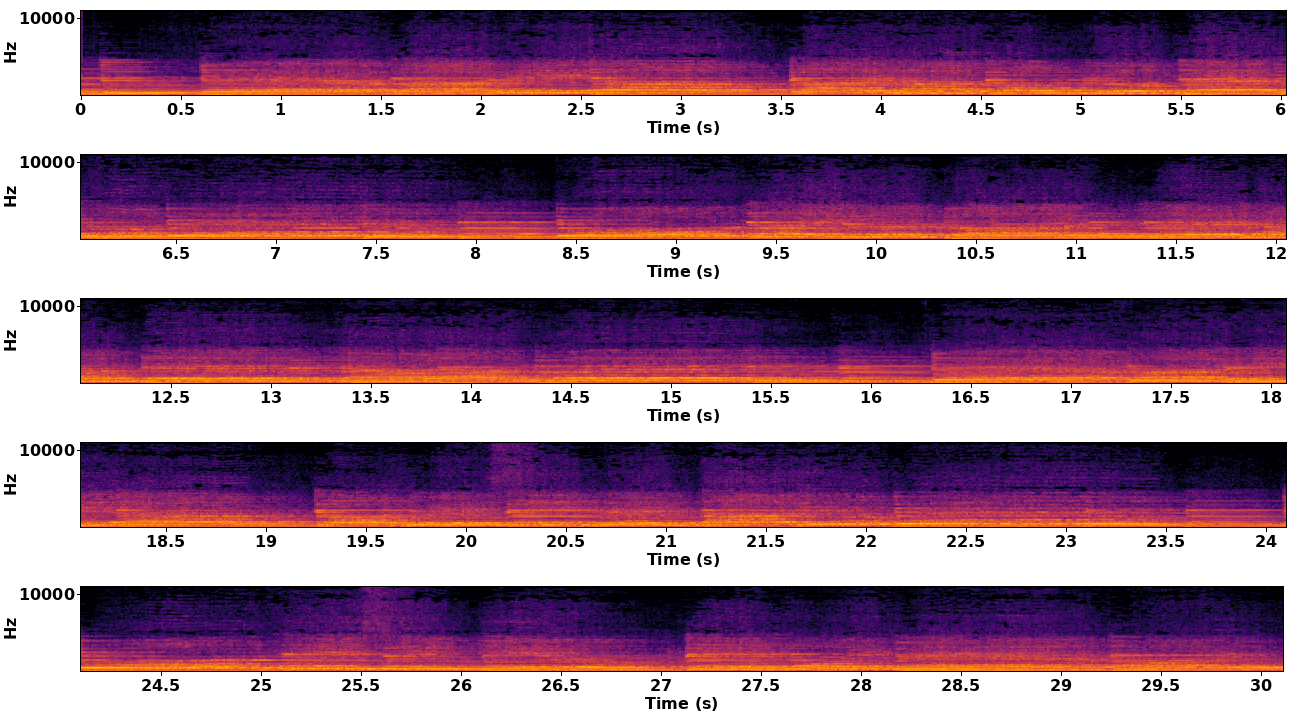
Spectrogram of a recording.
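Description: A choir singing a Vietnamese Catholic hymn to the Virgin Mary.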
